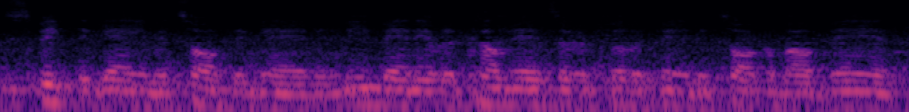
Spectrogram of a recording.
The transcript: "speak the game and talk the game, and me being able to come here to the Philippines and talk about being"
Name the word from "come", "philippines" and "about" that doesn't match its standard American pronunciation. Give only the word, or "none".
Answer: none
